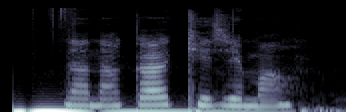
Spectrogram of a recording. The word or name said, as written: Nanaka Kijima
